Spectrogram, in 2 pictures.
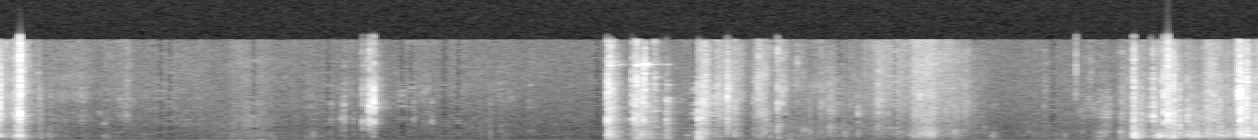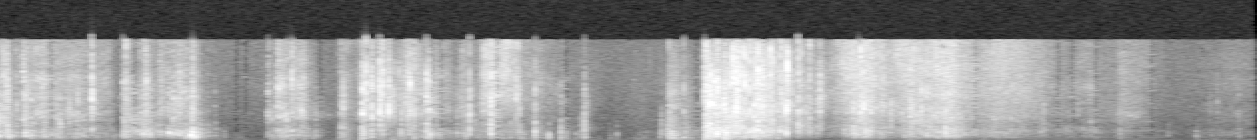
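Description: Clear plastic bag around a plastic blister tray of parts being cut open and handled as the tray is pulled out. It is quiet for the first three seconds, then crinkles and rustles irregularly, loudest about ten seconds in.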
